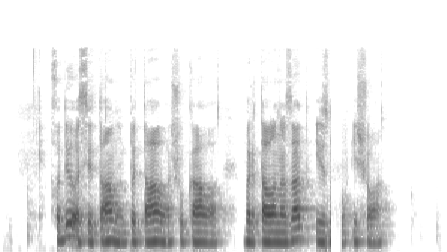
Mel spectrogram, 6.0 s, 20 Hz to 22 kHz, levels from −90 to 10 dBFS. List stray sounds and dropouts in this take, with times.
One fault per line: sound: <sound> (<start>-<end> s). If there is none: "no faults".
sound: dropout (4.4-4.6 s)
